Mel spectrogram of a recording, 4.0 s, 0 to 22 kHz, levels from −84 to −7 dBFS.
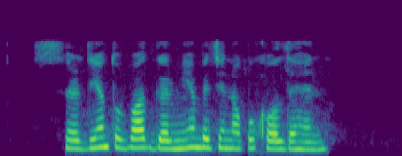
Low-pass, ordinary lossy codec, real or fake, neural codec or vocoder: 7.2 kHz; AAC, 48 kbps; real; none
